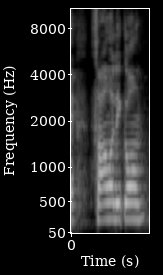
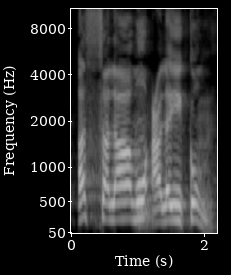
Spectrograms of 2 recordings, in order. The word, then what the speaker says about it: السلام علیکم: کر کے دکھائیں، آواز سے کریں۔ جی ہاں بچوں، السلام علیکم ورحمۃ اللہ وبرکاتہ۔ بعض بچے کہتے ہیں السلام علیکم، السلام علیکم، السلام علیکم، تو یہ السلام علیکم کا سلام نہیں ہے، ٹھیک ہے؟ السلام علیکم صحیح لفظ کیا ہے،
